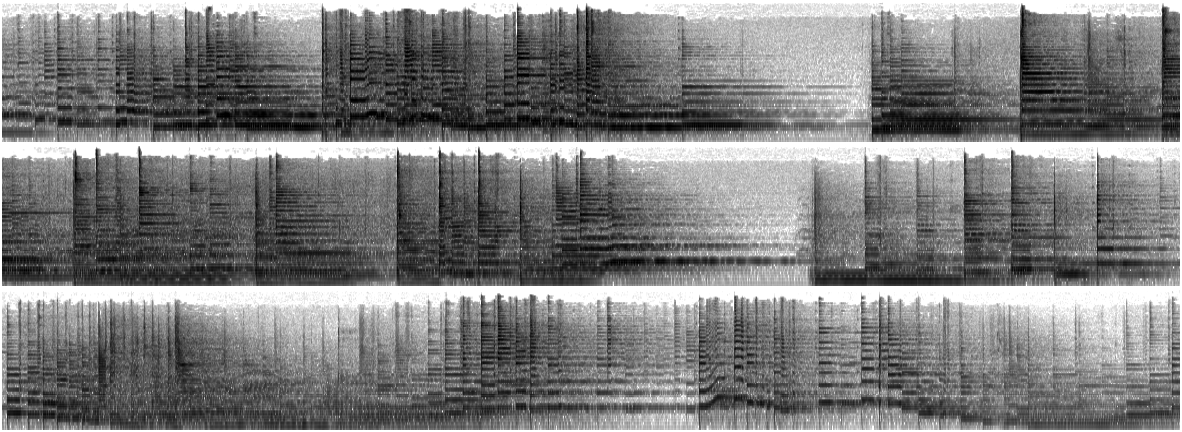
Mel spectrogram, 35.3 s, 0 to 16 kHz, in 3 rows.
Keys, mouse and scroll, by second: 0.7-7.2 drag, 7.2 right click, 7.7 click, 13.1-13.5 scroll down 1, 13.5 scroll up 1, 14.7 click, 16.2 right click, 21.3 click, 22.6 right click, 24.0 click, 26.5 KP_4, 28.4 scroll down 1, 29.2 right click, 29.7 click, 30.4 scroll down 1, 31.4-35.2 drag.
